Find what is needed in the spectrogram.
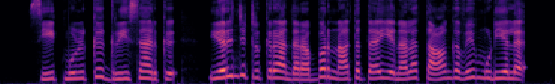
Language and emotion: Tamil, disgusted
